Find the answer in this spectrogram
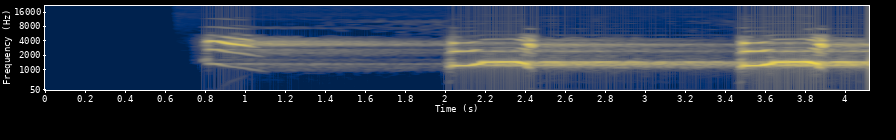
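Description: Logo-intro sound effect: a short falling electronic tone that fades away about a second in, then from two seconds in a steady high electronic tone with a few brief upward pitch blips.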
